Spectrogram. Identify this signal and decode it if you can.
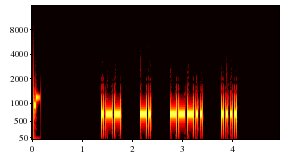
Morse code, heard as a keyed tone, about 28 wpm, spaced as for 16 wpm, 700 Hz. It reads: WN8H
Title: USA Call Signs - 4 Characters - 3x Character Spacing - 28wpm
